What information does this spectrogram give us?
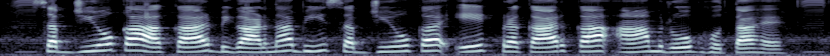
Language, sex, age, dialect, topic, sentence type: Hindi, female, 25-30, Hindustani Malvi Khadi Boli, agriculture, statement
